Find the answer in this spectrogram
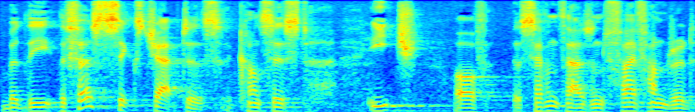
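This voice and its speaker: Against noticeable background noise, a man with a British accent talks at a fairly low pitch with ordinary pitch variation. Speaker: translator and professor. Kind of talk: panel discussion. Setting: stage with audience.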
